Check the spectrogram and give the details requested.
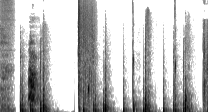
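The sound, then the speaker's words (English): Repeated wooden chopping knocks as a player chops trees for wood in a video game. They come in quick uneven bursts of sharp thunks with short pauses between, fairly loud and with no talking over them. “I always feel bad if I chop down a big tree.”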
